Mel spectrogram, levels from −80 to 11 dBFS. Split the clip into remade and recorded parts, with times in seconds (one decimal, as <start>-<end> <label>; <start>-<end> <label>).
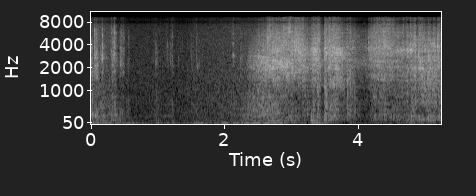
0.0-3.7 recorded; 3.7-4.2 remade; 4.2-5.3 recorded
